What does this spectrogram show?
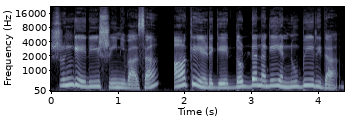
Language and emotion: Kannada, neutral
